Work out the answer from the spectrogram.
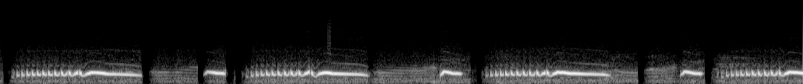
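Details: Persistent cooing from an albino puter dove: rapid pulsed low notes gliding down into a sustained tone, then a short rising coo, repeated about four times in steady rhythm.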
